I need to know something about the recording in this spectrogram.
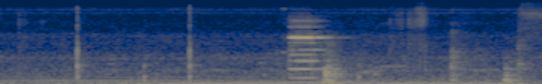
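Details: Quiet room hum with scattered clicks and one short electronic beep from bedside equipment in a patient's hospital room; patient has an IV line.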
